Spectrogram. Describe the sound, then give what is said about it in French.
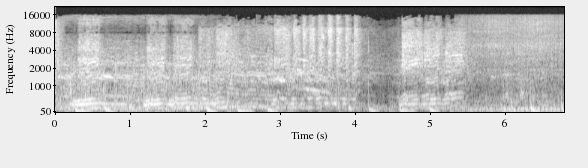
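Motorbike engines ridden by youths in an illegal urban motorbike rodeo in France rev loudly, their pitch repeatedly climbing and dropping in throaty bursts, with a voice faintly audible underneath the roar. “Sur Internet, les images amateurs de ces jeunes à moto sont légion. Une pratique bruyante, illégale et dangereuse.”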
